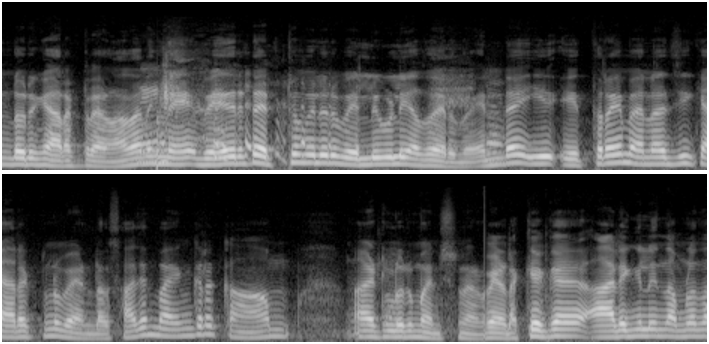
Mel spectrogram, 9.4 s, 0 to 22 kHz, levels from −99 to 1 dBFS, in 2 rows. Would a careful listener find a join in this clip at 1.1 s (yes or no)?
yes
